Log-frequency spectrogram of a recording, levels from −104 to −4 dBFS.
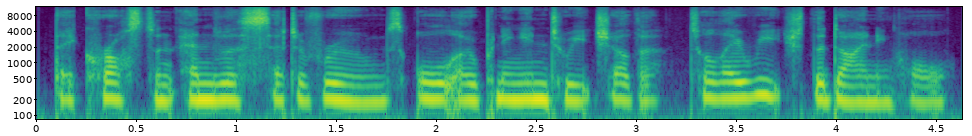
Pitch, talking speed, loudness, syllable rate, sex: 200 Hz, 235 wpm, -21 LUFS, 6.2 syllables/s, female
